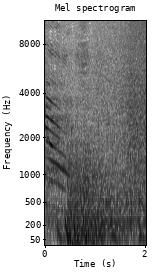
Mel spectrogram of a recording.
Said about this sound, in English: Fire and water, spring and flame. Bring the river to this fiery hell. Wash away those who would keep me from my quest. Bring forth the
